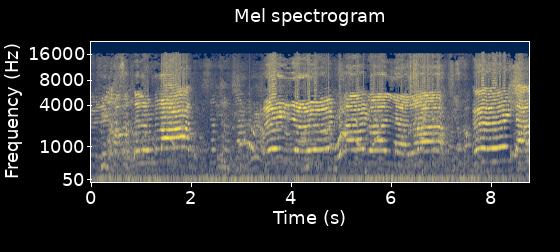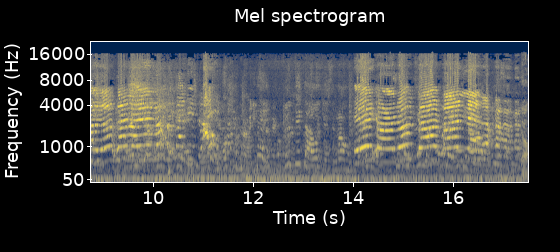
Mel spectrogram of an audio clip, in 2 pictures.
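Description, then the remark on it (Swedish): A child shouts and squeals in high, excited bursts while playing in the play carriage of a train, with other children's voices and a steady low rumble underneath throughout, loud. “Och nu vill jag poängtera att det här var under en ganska så här lugn eh, session i, i lekvagnen i det här tåget.”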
